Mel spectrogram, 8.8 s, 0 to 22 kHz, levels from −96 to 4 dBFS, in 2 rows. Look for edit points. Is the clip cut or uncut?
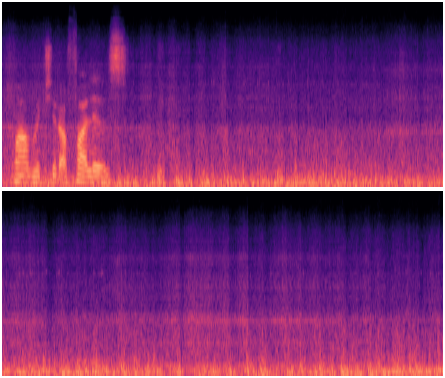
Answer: uncut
